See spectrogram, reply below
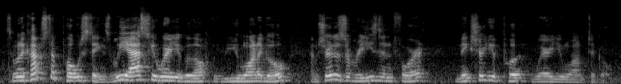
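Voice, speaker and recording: A man's voice: on the high side, expressive, quick pace, a little hiss or hum. A man hosting a recruiting Q&A as a police recruiter, talking in a direct, upbeat, conversational way. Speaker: police recruiter, session host. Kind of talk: live Q&A session talk.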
